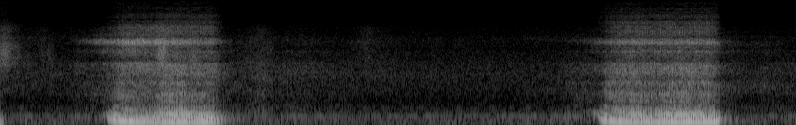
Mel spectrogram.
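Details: Two loud, low, rattling snores on the in-breath about four seconds apart, with quiet breathing out between them; ordinary snoring in a man.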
